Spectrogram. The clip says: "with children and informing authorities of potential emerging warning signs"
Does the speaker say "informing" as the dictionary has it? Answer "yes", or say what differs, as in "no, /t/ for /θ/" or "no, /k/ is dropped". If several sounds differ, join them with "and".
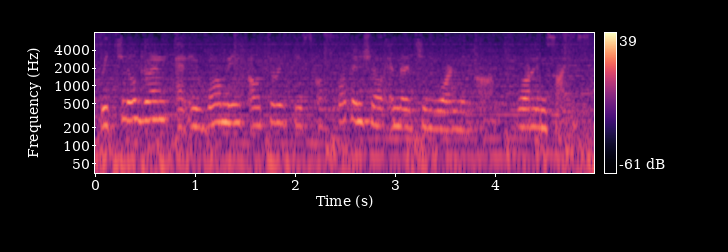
no, /l/ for /ɹ/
